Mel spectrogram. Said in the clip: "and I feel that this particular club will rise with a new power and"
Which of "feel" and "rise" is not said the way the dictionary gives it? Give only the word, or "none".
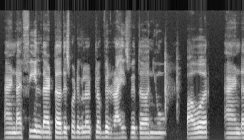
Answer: none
